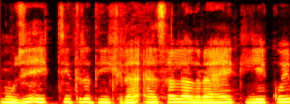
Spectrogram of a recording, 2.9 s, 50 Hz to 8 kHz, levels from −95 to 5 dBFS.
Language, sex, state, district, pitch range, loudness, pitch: Hindi, female, Uttar Pradesh, Hamirpur, 210-230 Hz, -13 LUFS, 220 Hz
